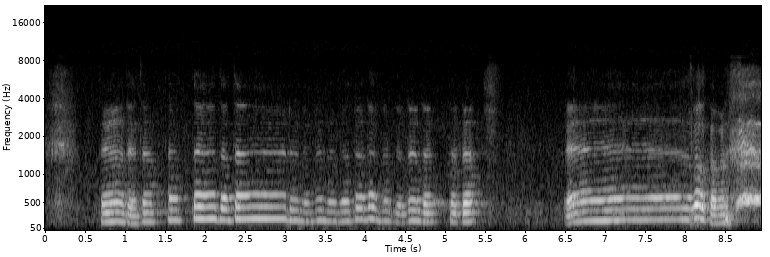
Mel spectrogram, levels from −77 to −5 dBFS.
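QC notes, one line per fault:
No faults; room noise sits about 27 dB below speech.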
